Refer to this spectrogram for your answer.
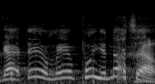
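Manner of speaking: high, soft mock voice.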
